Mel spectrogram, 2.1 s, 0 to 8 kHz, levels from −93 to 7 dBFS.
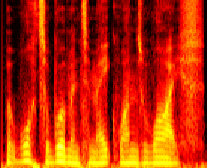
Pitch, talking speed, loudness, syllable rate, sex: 105 Hz, 230 wpm, -19 LUFS, 4.6 syllables/s, male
